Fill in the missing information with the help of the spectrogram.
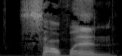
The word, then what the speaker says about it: Samhain: It's difficult when it's hot, but it's getting cooler outside, and Samhain is coming up. – Say what? – Samhain. All Hallows Eve. – That's what it's called? – Well, that's the Celtic pronunciation.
